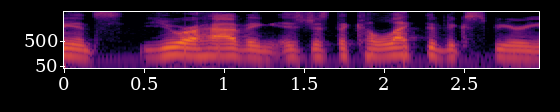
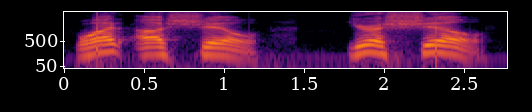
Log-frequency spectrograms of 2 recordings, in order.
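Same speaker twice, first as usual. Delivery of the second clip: mocking; 3 semitones higher, 7 dB louder than usual. Real, not acted. Mocking chant at Tyson.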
